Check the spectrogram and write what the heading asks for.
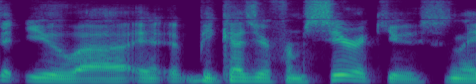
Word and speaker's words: Syracuse: Syracuse is pronounced Syracuse. Like, I'm from Syracuse. I know how to say Syria. Why am I putting it in an Italian accent?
